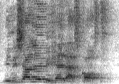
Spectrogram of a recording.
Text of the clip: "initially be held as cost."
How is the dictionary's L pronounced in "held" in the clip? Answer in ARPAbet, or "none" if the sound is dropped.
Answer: none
